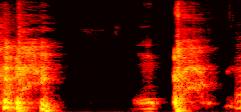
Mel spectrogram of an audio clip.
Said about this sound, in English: another coughing break.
